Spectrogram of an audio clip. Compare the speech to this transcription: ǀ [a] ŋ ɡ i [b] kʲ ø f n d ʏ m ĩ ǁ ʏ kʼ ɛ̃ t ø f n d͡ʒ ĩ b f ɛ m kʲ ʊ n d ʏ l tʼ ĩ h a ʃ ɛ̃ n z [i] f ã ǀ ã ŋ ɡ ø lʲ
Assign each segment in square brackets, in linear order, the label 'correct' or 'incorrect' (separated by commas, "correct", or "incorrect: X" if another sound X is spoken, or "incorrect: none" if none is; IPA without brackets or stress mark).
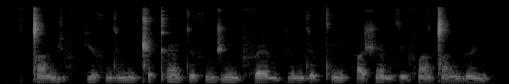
incorrect: ã, incorrect: f, correct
